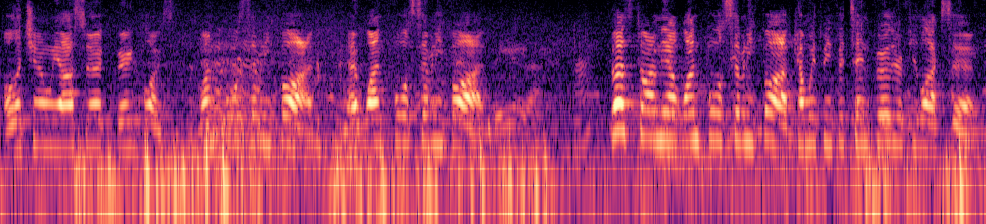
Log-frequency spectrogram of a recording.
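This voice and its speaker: A man in his thirties with an Australian accent, calling a live house auction outdoors in brisk, persuasive patter that keeps repeating the bids. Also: very high voice. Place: outdoors on a suburban street in front of a house. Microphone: camera filming from some distance, no mic seen. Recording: distant voice with loud street and traffic noise.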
